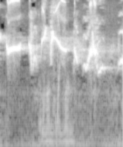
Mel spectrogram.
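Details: Oriental magpie-robin song used as a lure for trapping, loud clear whistled notes sliding up and down, several short phrases in under two seconds.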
